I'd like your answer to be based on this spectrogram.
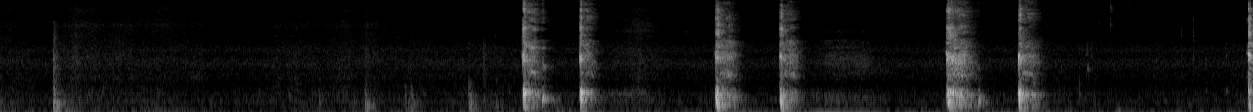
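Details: Six loud wet coughs in close pairs from an adult woman, with a few small spitting sounds.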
